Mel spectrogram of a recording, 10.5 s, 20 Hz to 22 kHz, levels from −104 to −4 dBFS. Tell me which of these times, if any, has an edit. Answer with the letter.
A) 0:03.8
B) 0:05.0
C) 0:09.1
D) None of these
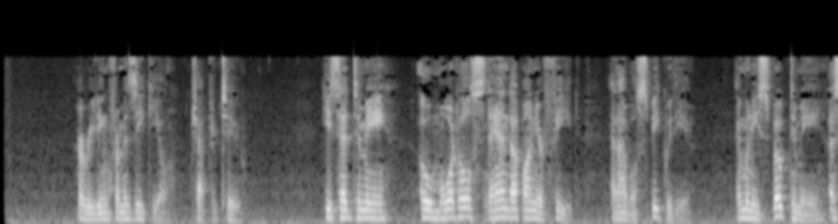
D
